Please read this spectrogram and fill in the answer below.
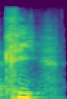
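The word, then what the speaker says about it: chrie: Le troisième exercice que je vous propose, c'est un exercice de rhétorique antique qui s'appelle la crie. Et donc crie, ça s'écrit C-H-R-I-E.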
